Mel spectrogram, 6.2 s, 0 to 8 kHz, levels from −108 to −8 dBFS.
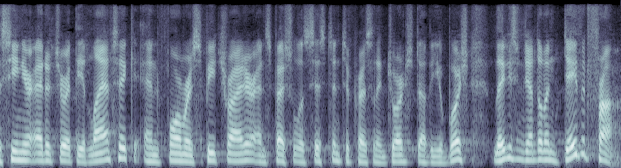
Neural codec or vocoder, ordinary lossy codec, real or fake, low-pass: codec, 16 kHz, 2 kbps, FunCodec, trained on Chinese and English, 25 frames a second; MP3, 64 kbps; fake; 7.2 kHz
